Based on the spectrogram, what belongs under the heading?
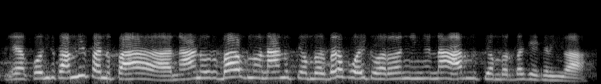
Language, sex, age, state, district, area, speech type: Tamil, female, 45-60, Tamil Nadu, Tiruvannamalai, urban, conversation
